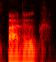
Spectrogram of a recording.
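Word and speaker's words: 바둑: Is Baduk, or yeah, that's a pretty close pronunciation, I think. The B might be pronounced a bit more like a P, actually.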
